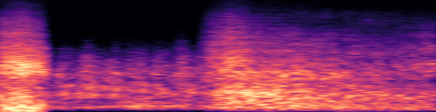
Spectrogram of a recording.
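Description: A missile whooshes away from a jet.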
